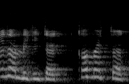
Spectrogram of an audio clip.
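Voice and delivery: bad imitation, high, soft, mousy voice. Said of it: "la de".

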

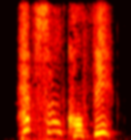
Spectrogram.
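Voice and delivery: very high, kindly, friendly tone. The March Hare speaks to Alice as she sits down: friendly voice. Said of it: "the March Hare said in a friendly voice".

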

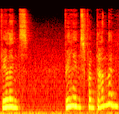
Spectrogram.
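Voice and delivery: whispered, hushed. A narrator reads a woman's line after she looks around quickly, in a hushed whisper. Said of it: "she says in a hushed whisper".

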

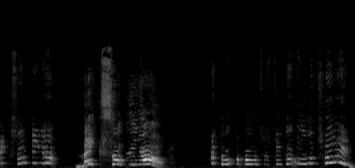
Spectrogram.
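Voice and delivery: very high, shrill, loud, cheeky naughty parrot voice. A parrot talking back to a reporter, naughty parrot voice. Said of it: "pet-sit a naughty parrot".

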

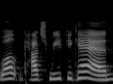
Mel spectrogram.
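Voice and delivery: ordinary talk

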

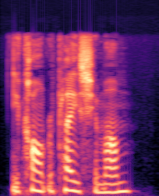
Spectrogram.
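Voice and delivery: plain

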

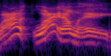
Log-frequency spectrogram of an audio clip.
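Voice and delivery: snippy put-on attitude. Imagining how someone asked about Los Angeles: imitating someone asking with attitude. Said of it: "they say it with an attitude, like".

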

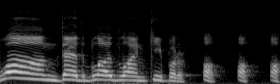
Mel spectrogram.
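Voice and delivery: loud, booming, very slow, high puppet voice. Counting a destroyed card: Count from Sesame Street voice. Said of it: "that's the Count from Sesame Street".

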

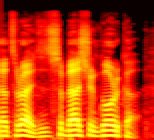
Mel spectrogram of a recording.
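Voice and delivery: fake Russian-sounding accent. Answering a listener request, doing a Sebastian Gorka impression, Russian-sounding. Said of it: "He's like".

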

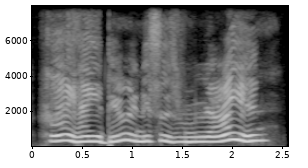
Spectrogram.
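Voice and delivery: squeaky, very high, very slow mocking voice. Teasing another speaker about his voice for radio: imitating Ryan's voice. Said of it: "You can't have a voice like yours".

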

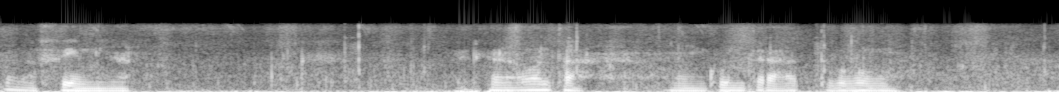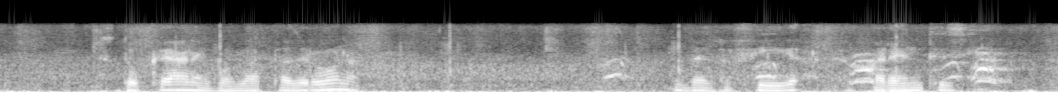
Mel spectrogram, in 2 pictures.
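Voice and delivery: quiet, hushed speech.

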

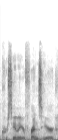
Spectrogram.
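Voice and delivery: normal talking voice

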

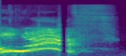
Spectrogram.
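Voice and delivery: most threatening voice, high, loud commanding roar.

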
